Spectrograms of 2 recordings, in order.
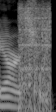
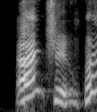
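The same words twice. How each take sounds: First: Said in the usual way. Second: Loud, high burst into laughter; gleeful repeat. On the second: Real, not acted. Player amused at predicting the jump, laughing outburst. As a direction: throw it back louder and higher, cracking up.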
